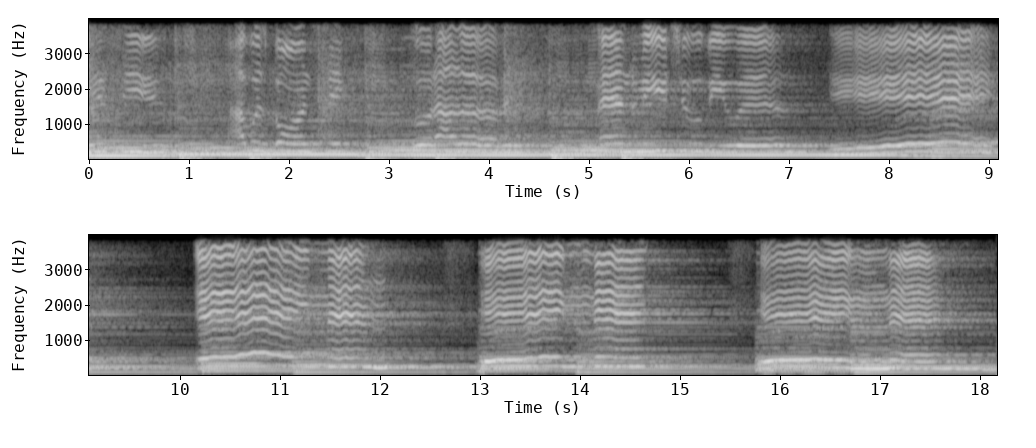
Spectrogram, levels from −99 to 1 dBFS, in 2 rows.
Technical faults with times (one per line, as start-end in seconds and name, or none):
none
